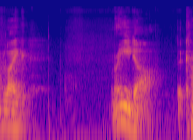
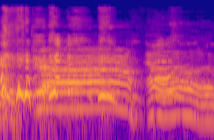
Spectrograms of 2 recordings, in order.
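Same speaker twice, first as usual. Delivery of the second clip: laughing ow; 7 semitones higher, 5 dB louder, much slower than usual. Real, not acted. Thumb poked, laughing.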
